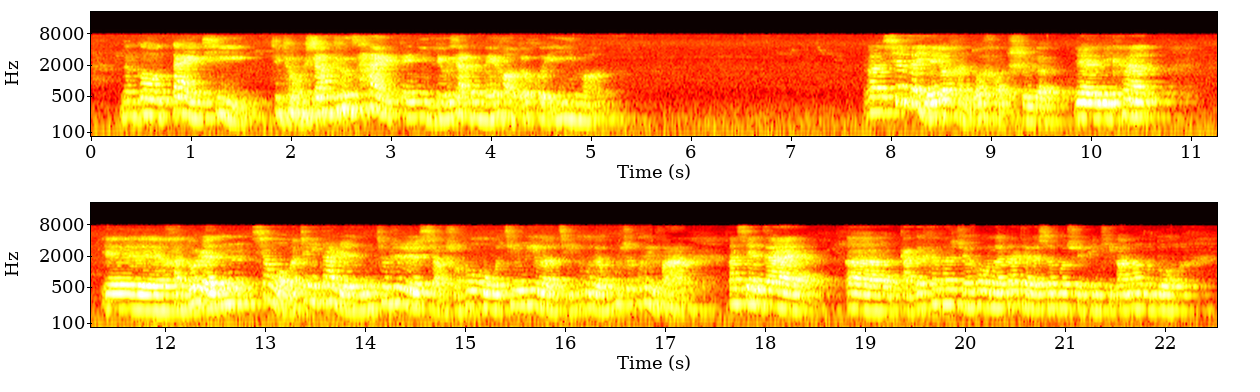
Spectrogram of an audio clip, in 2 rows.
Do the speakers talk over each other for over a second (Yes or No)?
No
